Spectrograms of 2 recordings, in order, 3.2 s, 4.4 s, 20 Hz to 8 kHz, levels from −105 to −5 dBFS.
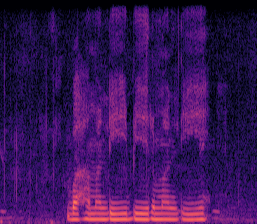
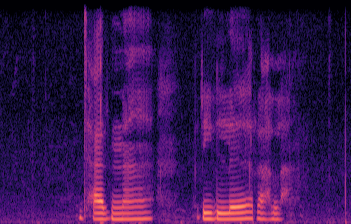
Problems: none marked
